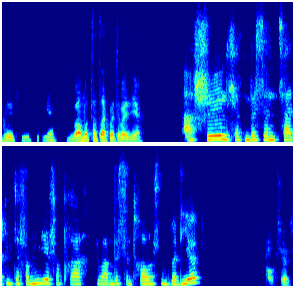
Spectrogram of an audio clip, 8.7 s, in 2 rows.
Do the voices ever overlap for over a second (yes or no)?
no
